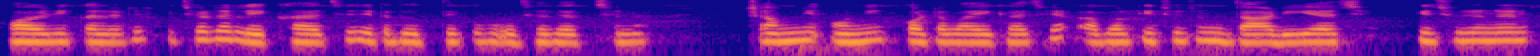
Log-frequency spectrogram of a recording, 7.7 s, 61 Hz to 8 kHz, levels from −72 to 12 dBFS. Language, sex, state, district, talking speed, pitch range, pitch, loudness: Bengali, female, Odisha, Malkangiri, 185 wpm, 210-230 Hz, 215 Hz, -15 LUFS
